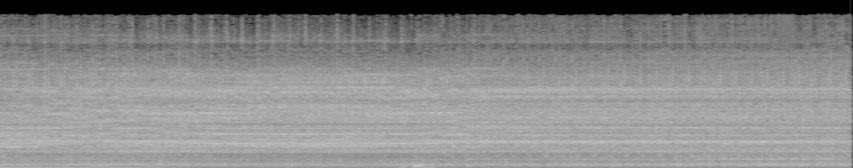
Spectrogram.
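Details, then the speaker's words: Even idle with a steady dry hissing whirr; noise stops when the dipstick tube is uncovered and returns when refitted, traced to the torn PCV valve diaphragm in the valve cover pulling air, causing an irregular mixture. "Ô, pessoal, aí volta o barulho, ó. Volta o barulho. É o seguinte, pessoal. Esse motor aqui, ó, ele tem uma bom, ele tem uma membrana aqui, uma válvula para você ver aqui dentro dessa tampa, dessa tampa de válvula aqui, né?"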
